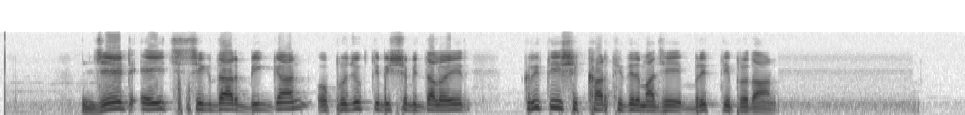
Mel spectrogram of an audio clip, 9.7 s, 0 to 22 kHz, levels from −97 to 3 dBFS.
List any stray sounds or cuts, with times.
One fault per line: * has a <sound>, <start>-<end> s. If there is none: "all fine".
all fine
